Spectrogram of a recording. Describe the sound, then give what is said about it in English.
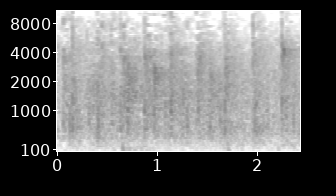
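A crowd applauds the teacher at the end of a year-long weekly Leadership class at TKG Academy, many hands clapping in a dense, continuous crackle with no pauses or voices, holding an even loudness throughout. “So yes, please, a big round of applause.”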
